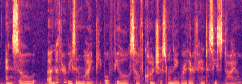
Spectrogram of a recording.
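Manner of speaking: whispering. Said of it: "This is why I whisper".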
